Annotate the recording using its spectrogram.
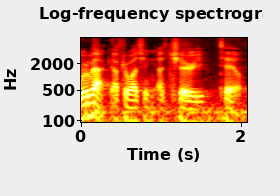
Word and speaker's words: Chairy: We're going to talk about a cherry tail, and that's chair like the thing that you sit on. So if you're searching for it, it's spelled C-H-A-I-R-Y, and it's directed by Claude Joutre and Norman McLaren from 1957.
